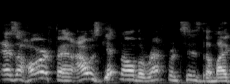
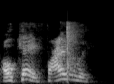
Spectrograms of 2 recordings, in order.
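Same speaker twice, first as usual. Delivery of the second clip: ordinary talk, nothing marked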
